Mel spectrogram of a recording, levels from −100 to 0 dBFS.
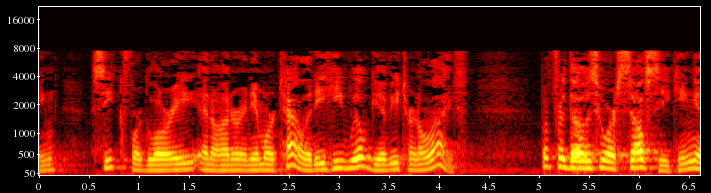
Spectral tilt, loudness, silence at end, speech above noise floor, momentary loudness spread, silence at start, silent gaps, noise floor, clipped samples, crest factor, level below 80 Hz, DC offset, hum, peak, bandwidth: -6 dB/octave; -28 LUFS; 0 s; 35 dB; 14 LU; 0 s; none; -63 dBFS; under 0.1%; 18 dB; -68 dBFS; under 0.1%; none; -10 dBFS; 7.8 kHz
